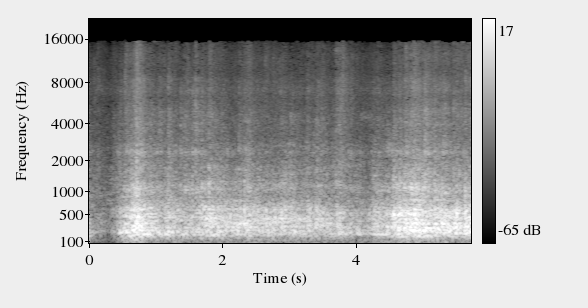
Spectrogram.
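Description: Plastic wheels of a child's ride-on toy car rolling over a tiled floor: a steady rumble that starts about half a second in and grows louder near the end.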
